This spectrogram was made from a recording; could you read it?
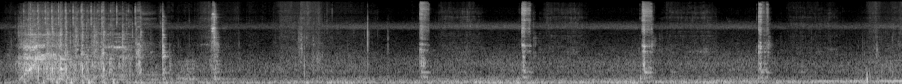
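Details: Murray lawn mower that ran fine four days earlier now won't start; repeated pull-cord attempts, engine coughs but never catches; suspected water in gas, primed and fed carb cleaner, fresh gas used.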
